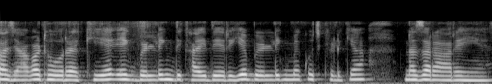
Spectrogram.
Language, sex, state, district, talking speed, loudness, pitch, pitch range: Hindi, female, Chandigarh, Chandigarh, 220 wpm, -13 LUFS, 215 Hz, 205-225 Hz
